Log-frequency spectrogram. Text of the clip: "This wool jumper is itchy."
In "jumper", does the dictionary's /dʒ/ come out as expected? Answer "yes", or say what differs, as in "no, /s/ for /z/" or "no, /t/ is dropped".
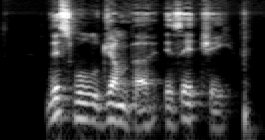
yes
